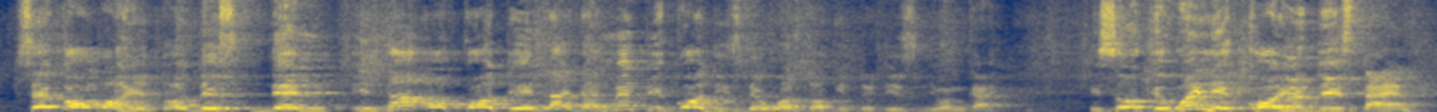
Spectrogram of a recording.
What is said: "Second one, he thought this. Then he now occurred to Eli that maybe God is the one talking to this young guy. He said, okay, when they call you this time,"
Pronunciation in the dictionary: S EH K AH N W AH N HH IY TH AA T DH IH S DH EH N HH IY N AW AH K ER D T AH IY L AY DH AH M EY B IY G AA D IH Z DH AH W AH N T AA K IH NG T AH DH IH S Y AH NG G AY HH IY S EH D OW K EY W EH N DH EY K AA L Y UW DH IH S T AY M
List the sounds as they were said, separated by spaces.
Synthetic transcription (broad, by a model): S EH K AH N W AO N HH IY T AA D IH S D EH N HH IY N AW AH K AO T AH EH L AY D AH M EY B IY G AA D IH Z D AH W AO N T AA K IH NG T AH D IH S Y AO NG G AY HH IY S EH OW K EY W EH N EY K AA L Y UW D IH S T AY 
